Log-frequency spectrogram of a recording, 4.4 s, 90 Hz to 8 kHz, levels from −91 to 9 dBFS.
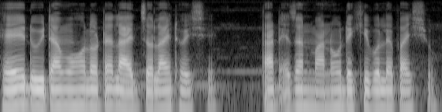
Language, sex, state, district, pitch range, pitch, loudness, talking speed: Assamese, male, Assam, Hailakandi, 105-115 Hz, 110 Hz, -19 LUFS, 150 wpm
